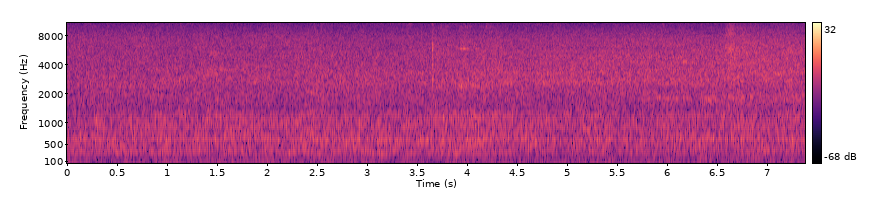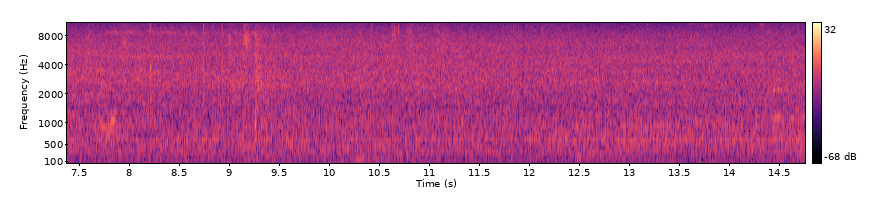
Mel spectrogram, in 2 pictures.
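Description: A model railway locomotive runs steadily across a hobby layout at a model railway show, giving a continuous rumbling, whirring mechanical hum that stays even and fairly loud for the whole stretch, with no clear talk over it.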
